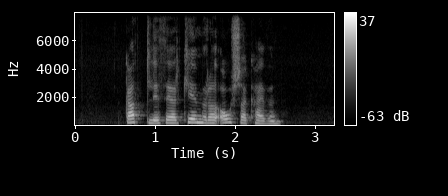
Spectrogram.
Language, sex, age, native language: Icelandic, female, 40-49, Icelandic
